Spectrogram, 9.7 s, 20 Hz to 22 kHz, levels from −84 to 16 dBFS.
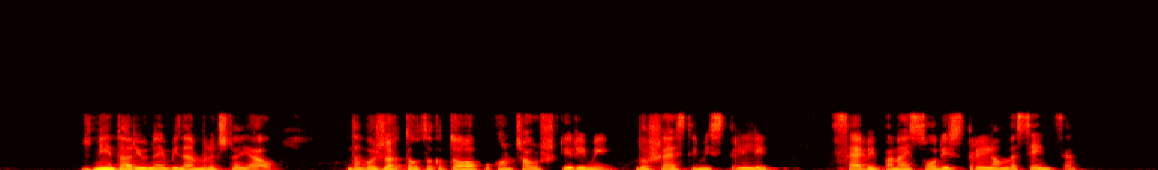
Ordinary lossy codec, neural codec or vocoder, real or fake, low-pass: none; codec, 16 kHz, 2 kbps, X-Codec, HuBERT features, trained on LibriSpeech; fake; 7.2 kHz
